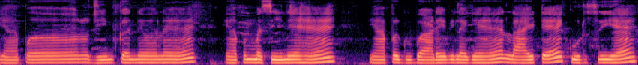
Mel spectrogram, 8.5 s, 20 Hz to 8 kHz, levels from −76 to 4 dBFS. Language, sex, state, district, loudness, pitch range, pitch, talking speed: Hindi, female, Chandigarh, Chandigarh, -14 LUFS, 140-150 Hz, 150 Hz, 140 wpm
